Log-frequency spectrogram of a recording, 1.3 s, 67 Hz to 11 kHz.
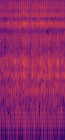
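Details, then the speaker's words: Land Rover Series 2a 88 with a 2.25 diesel, just started after glow plug preheat, idling with lots of blue smoke and a misfire (injector suspected). A steady knock keeps pace with the engine; owner unsure whether it is a valve. "but there is definitely some kind of a knock, and I don't know whether or not that's the a valve."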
